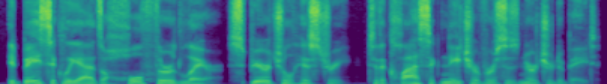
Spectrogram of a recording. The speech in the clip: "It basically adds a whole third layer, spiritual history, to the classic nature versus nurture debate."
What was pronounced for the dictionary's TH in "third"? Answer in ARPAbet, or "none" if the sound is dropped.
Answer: TH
